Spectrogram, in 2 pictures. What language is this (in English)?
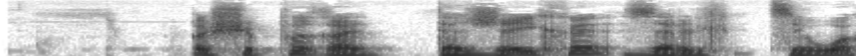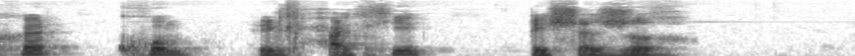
Adyghe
